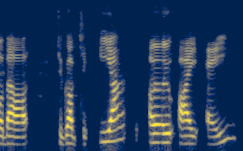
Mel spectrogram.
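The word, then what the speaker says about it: Oia: I threw a bonus excursion that people didn't know about to go up to Ia, O-I-A, it's spelt, which is the amazing shots of Santorini, which you see whenever you Google Santorini.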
